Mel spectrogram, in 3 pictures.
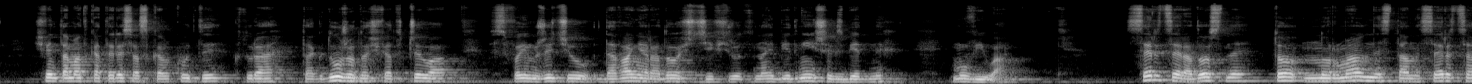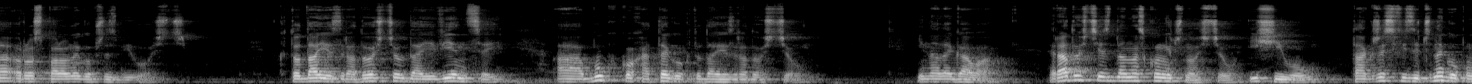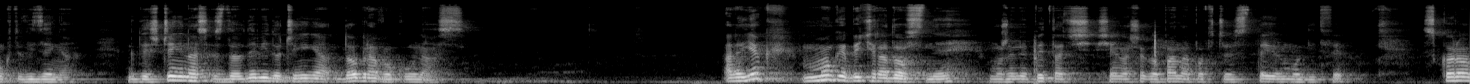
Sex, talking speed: male, 105 wpm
